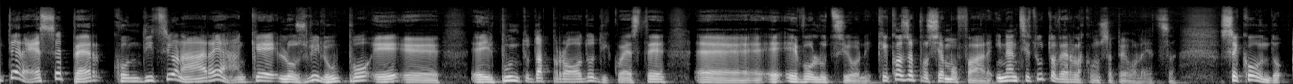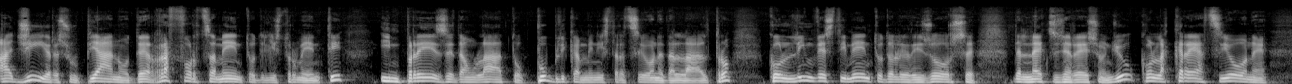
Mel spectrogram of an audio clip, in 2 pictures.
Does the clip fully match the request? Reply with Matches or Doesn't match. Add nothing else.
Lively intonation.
Matches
